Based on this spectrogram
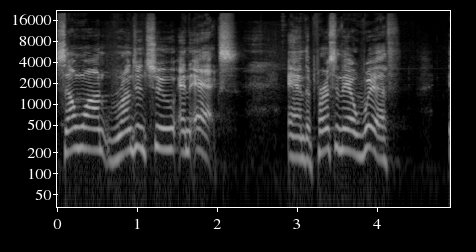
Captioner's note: none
